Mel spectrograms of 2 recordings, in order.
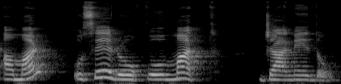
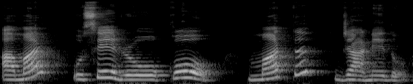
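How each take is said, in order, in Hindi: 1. विराम 'मत' के बाद आता है, 'जाने दो' से पहले। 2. विराम 'रोको' के बाद आता है, 'मत जाने दो' से पहले। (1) "पहले में बोला गया है अमर उसे रोको मत, जाने दो" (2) "उसे रोको के बाद पूर्ण विराम, मत जाने दो"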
